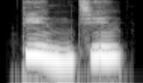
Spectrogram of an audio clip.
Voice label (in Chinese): "定金", Chinese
